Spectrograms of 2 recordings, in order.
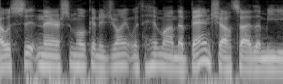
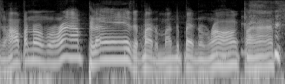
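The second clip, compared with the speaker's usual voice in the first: lightly voiced musician, higher start, a bit louder; 3 semitones higher, 3 dB louder than usual. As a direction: toss off his witty line in a put-on voice. Retells [name]'s words.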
